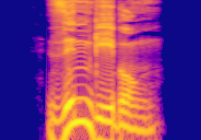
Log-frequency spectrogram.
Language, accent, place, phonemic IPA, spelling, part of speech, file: German, Germany, Berlin, /ˈzɪnˌɡeːbʊŋ/, Sinngebung, noun, De-Sinngebung.ogg
- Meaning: search for or construal of meaning, meaning-making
